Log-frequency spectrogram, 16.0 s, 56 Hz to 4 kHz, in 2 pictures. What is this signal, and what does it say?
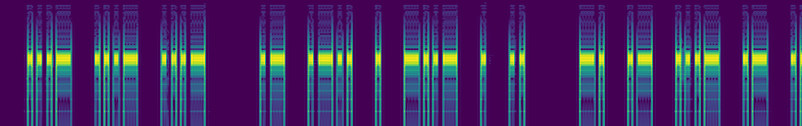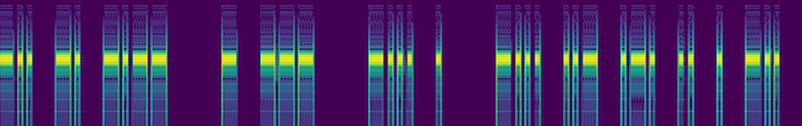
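Morse code, heard as a keyed tone, about 25 wpm, spaced as for 20 wpm, 550 Hz. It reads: VVV ALEXEI NAVALNY TO BE BURIED
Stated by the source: Morse code news headlines sent at 20 wpm.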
